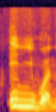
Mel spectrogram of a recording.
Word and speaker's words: e:Ny1: Voici le nouveau Honda Anyone. Alors ça s'écrit E-N-Y-1, il faut quand même connaître la prononciation avant de se lancer.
